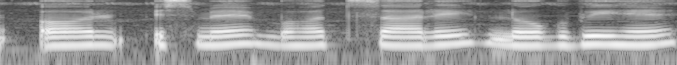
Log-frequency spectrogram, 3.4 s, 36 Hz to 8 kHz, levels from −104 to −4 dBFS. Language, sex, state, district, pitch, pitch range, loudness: Hindi, female, Jharkhand, Deoghar, 195 Hz, 185-200 Hz, -15 LUFS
